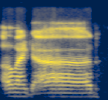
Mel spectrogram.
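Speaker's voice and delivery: put-on Valley Girl voice. Showing listeners a voice they can use, Valley Girl accent. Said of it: "I like to use that Valley Girl accent".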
